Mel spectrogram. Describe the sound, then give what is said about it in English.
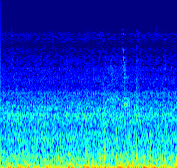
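A car rolls steadily over a very narrow, one-car-wide dirt and stone road strewn with stones bigger than a fist, a continuous low rumble with a faint gritty crunch underneath and no voices. “Currently, for the listeners, we are on a very, very, like, one car narrow, almost as narrow as the streets of Atlanta, dirt and stone.”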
